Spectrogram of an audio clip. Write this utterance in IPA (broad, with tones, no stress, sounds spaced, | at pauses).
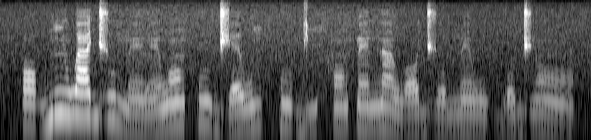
ɔ˧ ɡ͡b ĩ˦ w a˦ d͡ʒ u˦˨ m ɛ̃˨ l ɛ̃˨˦ w ɔ̃˦ k͡p u˦˨ d͡ʒ ɛ˨˦ w i˦ k͡p u˦˨ ɡ i˧ h ɔ̃˦ k͡p ɛ̃˦ n ã˦˨ w ɔ˨˦ d͡ʒ o˧ m ɛ̃˧ w u˨ ɡ͡b o˨˦ d͡ʒ ɔ̃˦˨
